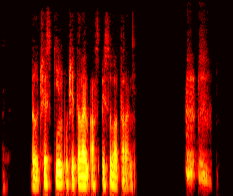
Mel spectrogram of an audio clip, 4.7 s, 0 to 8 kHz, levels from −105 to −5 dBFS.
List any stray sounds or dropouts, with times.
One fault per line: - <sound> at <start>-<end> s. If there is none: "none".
- throat clearing at 3.7-4.3 s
